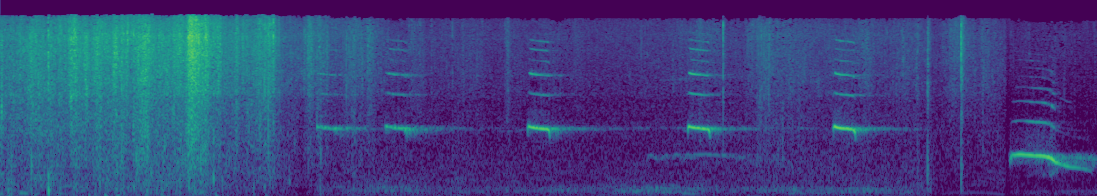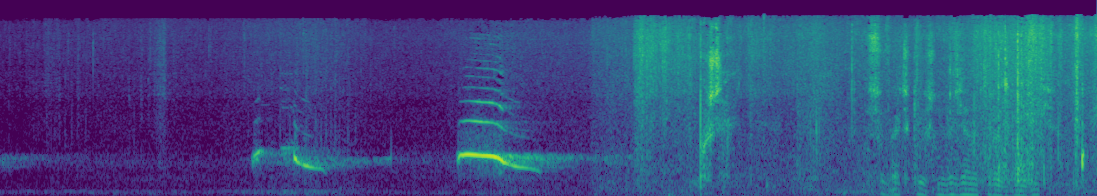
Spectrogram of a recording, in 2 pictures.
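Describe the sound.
Two tawny owls, first a male then a female, call in a quiet night forest: a run of short, evenly spaced whistles, then several louder, sharper calls that drop in pitch. Faint rustling and murmuring voices frame the calls.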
